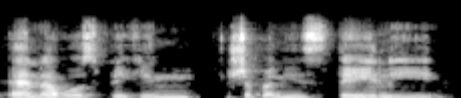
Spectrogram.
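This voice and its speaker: A man's voice: mid-range voice, steady tone, moderate pace, a little mellow. Italian-native man hosting a podcast. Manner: reflective, with frequent restarts. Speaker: podcast host. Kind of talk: casual podcast chat.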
